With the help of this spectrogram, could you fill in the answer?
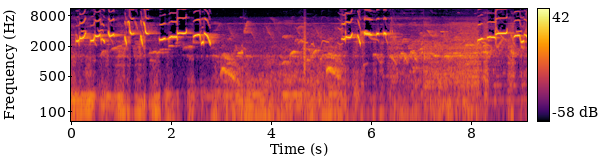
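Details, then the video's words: Oriental magpie-robin therapy song: bursts of loud whistles and sharp high upslurs, a quieter gap with softer descending notes, then more bright phrases, over steady low hum. "terapi KACER cepat buka paruh"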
